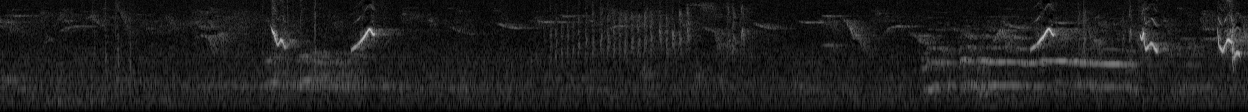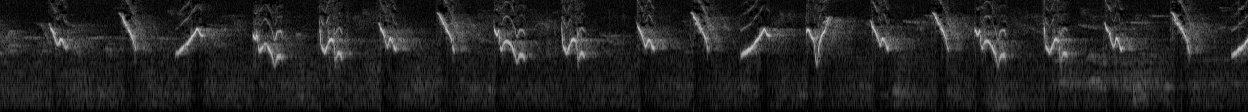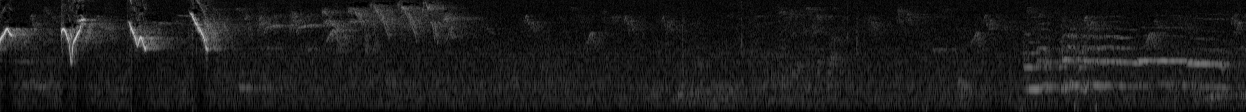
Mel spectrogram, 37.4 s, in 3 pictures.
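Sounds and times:
Red-cowled cardinal song: 11.4s - 27.2s.

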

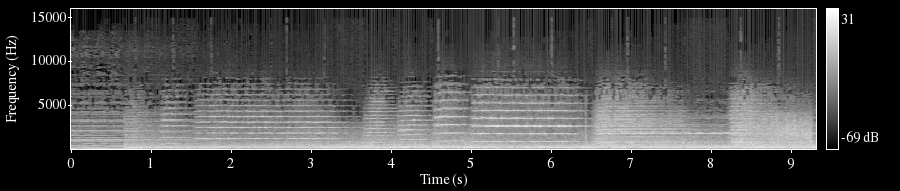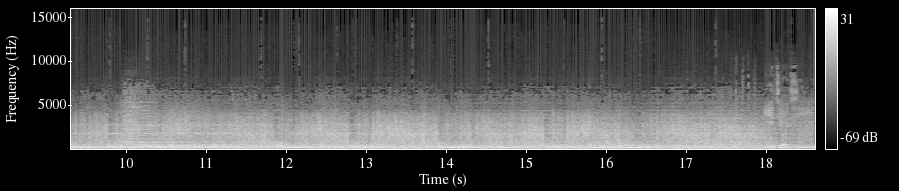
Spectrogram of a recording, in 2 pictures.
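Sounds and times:
Trident jet crash explosion at Öndörkhaan Mongolia: 0.5s - 18.6s
voices: 17.5s - 18.6s.

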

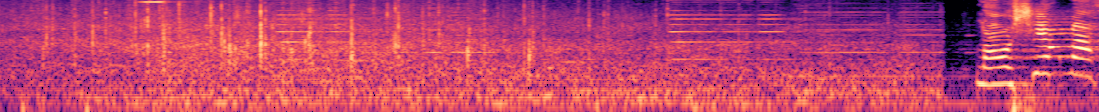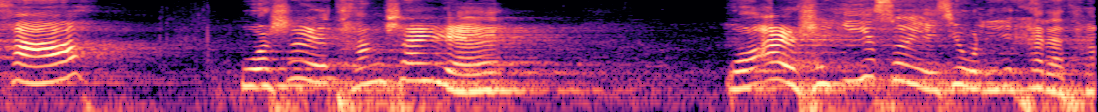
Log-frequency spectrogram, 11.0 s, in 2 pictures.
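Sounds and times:
crowd applauding a guest: 0.0s - 4.8s
speech: 5.0s - 6.0s, 6.7s - 8.2s, 9.2s - 10.9s.

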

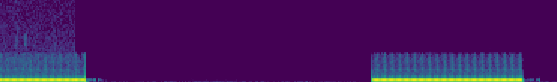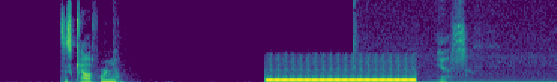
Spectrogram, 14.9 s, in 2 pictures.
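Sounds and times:
telephone tone on an outgoing call: 0.0s - 1.2s, 5.0s - 7.0s, 11.0s - 13.0s
speech: 8.3s - 9.2s.

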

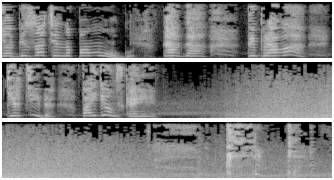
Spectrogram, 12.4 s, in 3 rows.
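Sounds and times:
speech: 0.1s - 6.2s
strong howling wind stirring up dust: 3.2s - 12.3s.

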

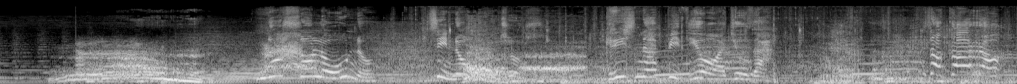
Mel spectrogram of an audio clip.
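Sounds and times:
speech: 0.5s - 1.0s, 3.6s - 7.9s
tiger roaring: 0.5s - 3.4s, 4.4s - 9.3s.

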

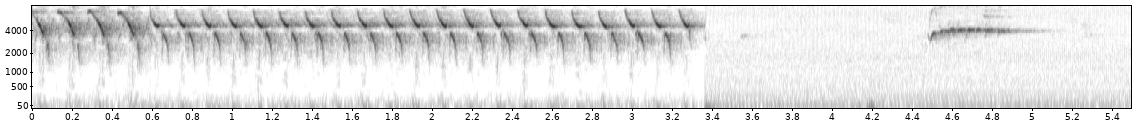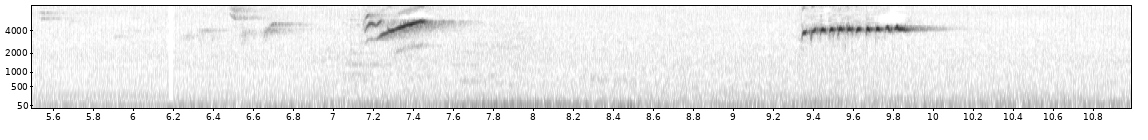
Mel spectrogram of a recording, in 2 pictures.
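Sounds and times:
canary singing: 0.0s - 10.9s.

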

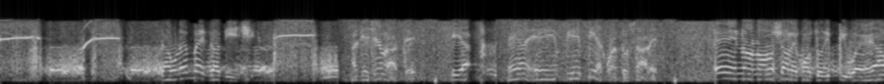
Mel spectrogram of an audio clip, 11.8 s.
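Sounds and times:
steady tone whistled into a CB radio microphone in Sassari: 0.0s - 1.8s, 3.4s - 4.3s
thin hissy CB radio channel: 0.0s - 11.7s
speech: 3.0s - 3.6s, 4.8s - 11.7s.

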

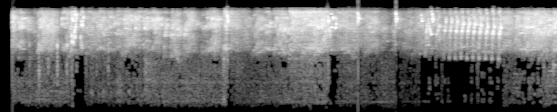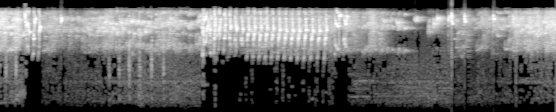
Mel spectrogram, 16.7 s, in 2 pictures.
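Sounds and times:
lovebird song: 0.2s - 16.6s.

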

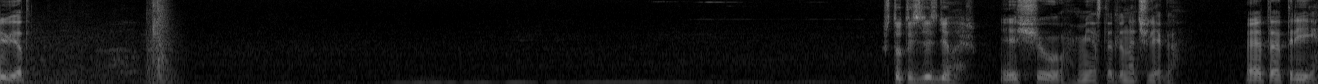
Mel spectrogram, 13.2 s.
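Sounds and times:
speech: 0.0s - 0.4s, 8.9s - 13.1s
building entrance door opening: 1.4s - 1.9s.

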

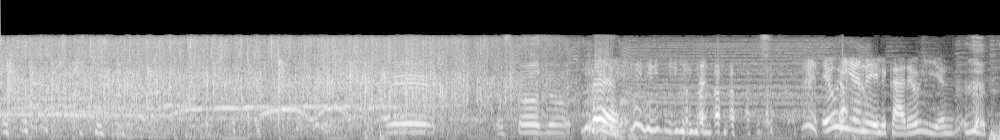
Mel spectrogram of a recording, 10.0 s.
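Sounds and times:
applause: 0.0s - 5.9s
laughter: 0.0s - 9.9s
speech: 5.2s - 9.9s.

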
